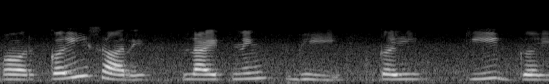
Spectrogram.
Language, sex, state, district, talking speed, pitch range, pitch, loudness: Hindi, female, Madhya Pradesh, Dhar, 85 wpm, 225-260 Hz, 235 Hz, -18 LUFS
